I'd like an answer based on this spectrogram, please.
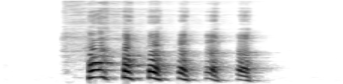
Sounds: Laughter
